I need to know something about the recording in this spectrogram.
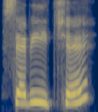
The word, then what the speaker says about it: ceviche: the notes see and we pronounce that V like a b ceviche Ceviche is there's a real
